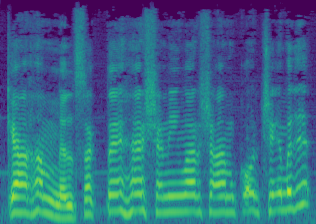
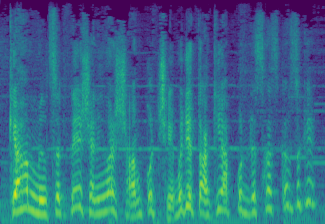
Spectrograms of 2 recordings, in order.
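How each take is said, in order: First: It is said flatly without excitement. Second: It is said with excitement and energy.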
